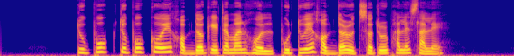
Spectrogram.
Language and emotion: Assamese, neutral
